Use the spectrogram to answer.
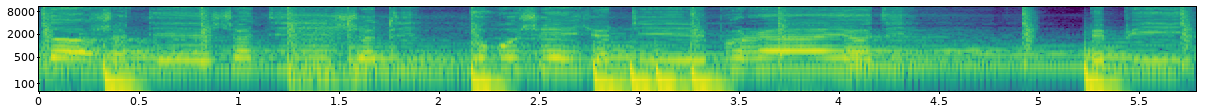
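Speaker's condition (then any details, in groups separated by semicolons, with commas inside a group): No condition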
